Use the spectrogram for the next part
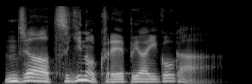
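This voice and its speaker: A man playing a laid-back, cheeky, protective male high school student in a romantic audio drama, with casual, slangy, reassuring delivery. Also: sing-song, brisk, dry recording, studio quality. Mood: easygoing, reassuring.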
